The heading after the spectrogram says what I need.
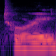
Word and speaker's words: torii: some people say torii some people say there there's the beat sound in Japanese which is it looks like our RI but it actually sometimes sounds like an L sometimes a D and a little bit like an R so you'll hear it pronounced like told eat told E or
